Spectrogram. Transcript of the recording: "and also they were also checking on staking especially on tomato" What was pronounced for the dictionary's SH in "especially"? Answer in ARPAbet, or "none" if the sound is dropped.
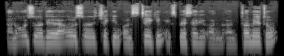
S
